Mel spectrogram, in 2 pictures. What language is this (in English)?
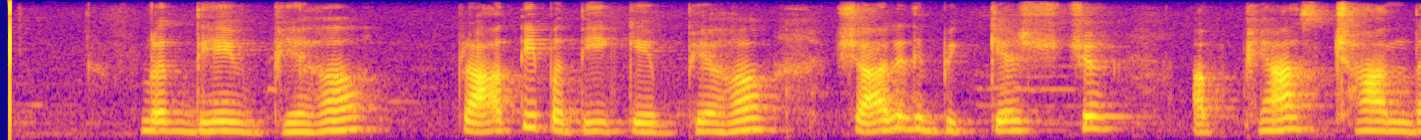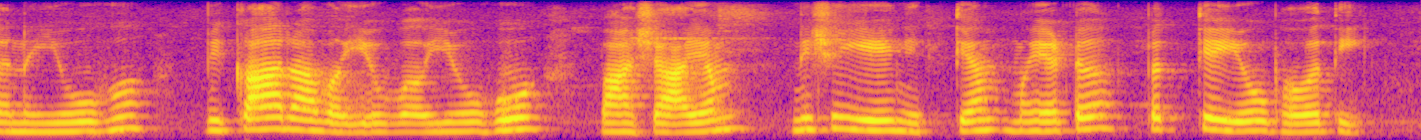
Sanskrit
